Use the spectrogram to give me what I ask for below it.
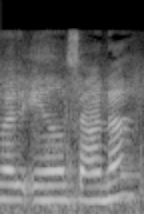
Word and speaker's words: الإنسان: And then you have عَلَّمَ الْإِنسَانَ. You have نون ساكنة followed by سين. Again, this is إخفاء. Don't pronounce the نون clearly when you have إخفاء. So it's going to be علم الإنسان.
